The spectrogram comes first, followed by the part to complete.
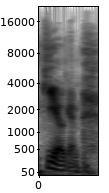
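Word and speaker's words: Keoghan: He hangs out with Barry Keegan all the time. It's Gogan.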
